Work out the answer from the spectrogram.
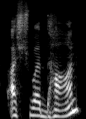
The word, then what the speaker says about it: परश्वधान्: class, please excuse me, Ashwadhan. You see the line underneath it, right? So it has to be pronounced as Dhan. So that half sound should be there.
